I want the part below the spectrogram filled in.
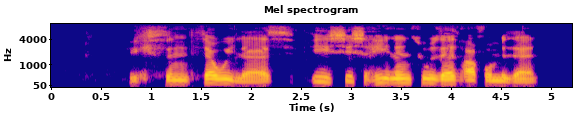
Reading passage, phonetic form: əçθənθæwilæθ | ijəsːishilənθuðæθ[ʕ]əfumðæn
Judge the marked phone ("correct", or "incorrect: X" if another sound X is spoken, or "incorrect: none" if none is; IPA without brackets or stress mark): incorrect: ʁ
